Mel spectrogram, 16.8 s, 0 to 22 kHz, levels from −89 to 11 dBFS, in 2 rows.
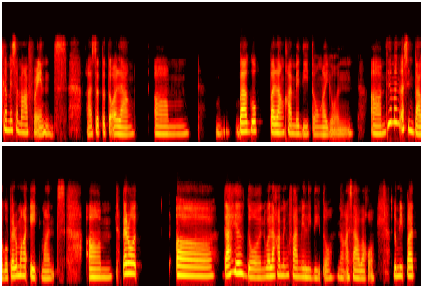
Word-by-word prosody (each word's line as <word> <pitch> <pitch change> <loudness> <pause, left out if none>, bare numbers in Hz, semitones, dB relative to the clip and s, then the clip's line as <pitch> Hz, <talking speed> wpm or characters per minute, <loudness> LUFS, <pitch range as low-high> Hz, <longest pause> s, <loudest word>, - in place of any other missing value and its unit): kami 260 -2 -1
sa 265 - -3
mga 205 -2 -2
friends, 180 -2 -5 0.4
ah, 170 - -2
sa 195 +2 -3
totoo 195 -3 -2
lang 170 -2 0 0.5
um, 175 0 -5 0.6
b - - -13 0.3
bago 230 +1 +4 0.2
pa 215 - +5
lang 200 -1 +3
kami 190 -2 -2
dito 170 +1 -8
ngayon, 160 - -8 0.3
um, 185 -1 -1
'di - - -10
naman 465 0 0
as 315 - +2
in 240 - 0
bago 180 -3 0
pero 210 +4 +2
mga 230 -1 +2
8 190 -2 0
months 170 0 -7 0.5
um, 195 -1 +1 0.2
pero 275 +1 +8 0.8
ah, 225 -2 +5 0.2
dahil 280 +4 +6
do'n 190 -2 -2
wala 215 +1 +4
kaming 235 0 -3
family 200 -3 -2
dito 180 0 -9
ng 185 -2 -7
asawa 175 -3 -2
ko, - - -8 0.4
lumipat 220 0 +1
195 Hz, 140 wpm, -24 LUFS, 180-225 Hz, 0.8 s, pero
